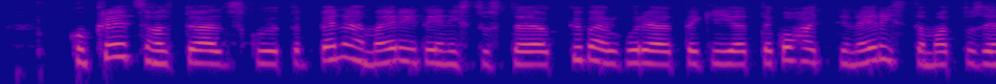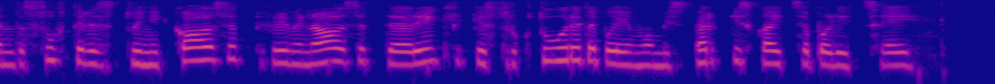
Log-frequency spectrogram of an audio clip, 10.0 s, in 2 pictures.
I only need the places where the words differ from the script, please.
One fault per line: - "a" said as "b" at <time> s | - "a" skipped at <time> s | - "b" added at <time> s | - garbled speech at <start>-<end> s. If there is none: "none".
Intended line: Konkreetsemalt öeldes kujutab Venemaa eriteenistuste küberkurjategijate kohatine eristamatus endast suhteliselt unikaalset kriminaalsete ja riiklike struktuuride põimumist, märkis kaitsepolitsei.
- "ja" added at 2.7 s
